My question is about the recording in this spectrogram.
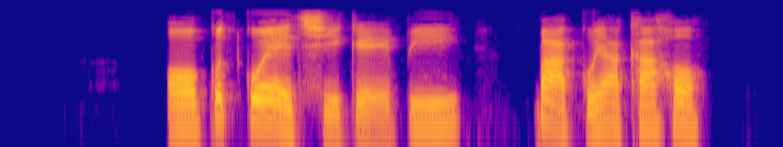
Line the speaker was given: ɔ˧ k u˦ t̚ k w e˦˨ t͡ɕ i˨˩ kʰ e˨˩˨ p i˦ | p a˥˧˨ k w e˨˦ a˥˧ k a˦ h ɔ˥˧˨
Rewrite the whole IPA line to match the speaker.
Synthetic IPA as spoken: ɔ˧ k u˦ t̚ k w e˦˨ t͡ɕʰ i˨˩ k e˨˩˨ p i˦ | p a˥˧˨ k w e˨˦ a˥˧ kʰ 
